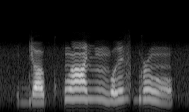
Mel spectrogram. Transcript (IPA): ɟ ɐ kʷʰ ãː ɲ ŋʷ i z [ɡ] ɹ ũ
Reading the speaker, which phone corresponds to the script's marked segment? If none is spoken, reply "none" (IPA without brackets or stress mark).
ɡ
